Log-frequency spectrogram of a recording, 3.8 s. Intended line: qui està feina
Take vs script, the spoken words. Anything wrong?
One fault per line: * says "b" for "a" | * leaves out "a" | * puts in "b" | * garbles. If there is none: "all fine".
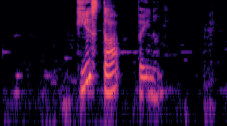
all fine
